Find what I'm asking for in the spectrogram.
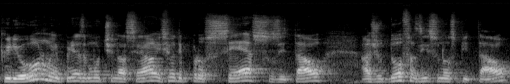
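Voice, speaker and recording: A man speaks at a moderate pace in a fairly high pitch with ordinary pitch variation, with audible room echo and noticeable background noise. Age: 60s. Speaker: former politician. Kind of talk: interview. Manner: animated.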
